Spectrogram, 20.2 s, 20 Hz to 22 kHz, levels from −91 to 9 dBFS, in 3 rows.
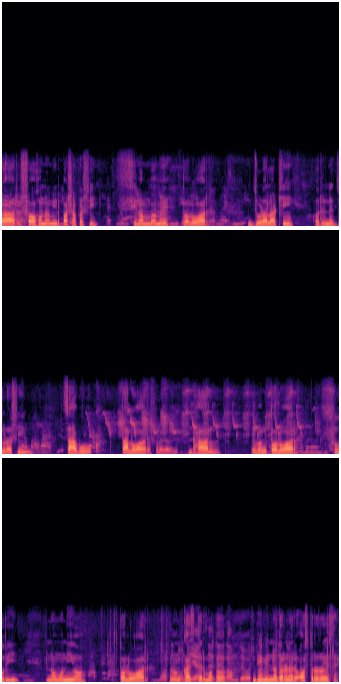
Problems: none marked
